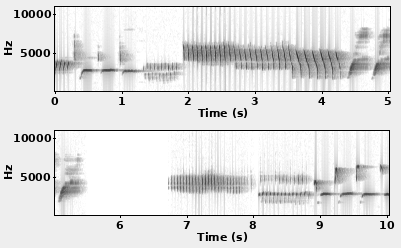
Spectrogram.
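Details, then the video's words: Singing canary from a training recording for young birds: varied chirps lead into a loud, fast, high rattling roll, then sweeping notes, a pause of over a second, and further rolls and whistled phrases, on a clean, quiet background. "Ders Gibi Kanarya Sesi Ve Ötüşü"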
